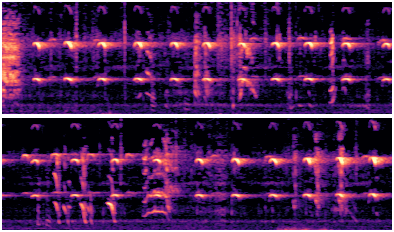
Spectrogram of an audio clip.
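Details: Feeding Indian ringneck parrots, sharing soaked rice and corn meal with a squirrel, utter short harsh arched calls in loose clusters, while a thin, quick repeated high chip continues in the background and soft rustling sounds near the end.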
